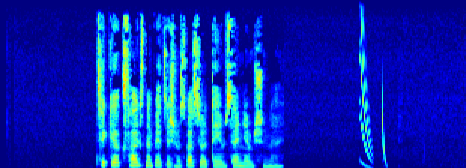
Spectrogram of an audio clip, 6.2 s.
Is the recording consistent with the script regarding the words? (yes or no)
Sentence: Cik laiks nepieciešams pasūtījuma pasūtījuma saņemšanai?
no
